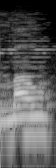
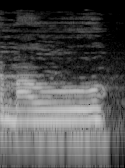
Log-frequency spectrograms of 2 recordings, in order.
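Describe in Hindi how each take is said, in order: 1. स्वर को नरमी से और छोटा बोला जाता है। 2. स्वर को लंबा खींचकर बोला जाता है। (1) "बल्कि दुरुस्त तरीका क्या है इसके पढ़ने का?" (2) "इसको ज्यादा खींचेंगे नहीं, इस तरह से नहीं पढ़ेंगे।"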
